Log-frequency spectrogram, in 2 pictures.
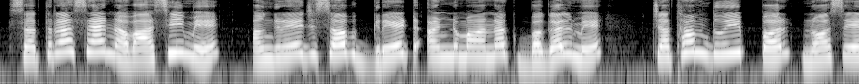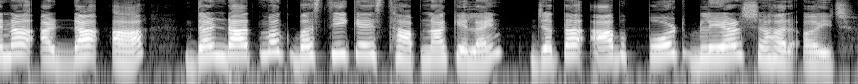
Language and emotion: Maithili, neutral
